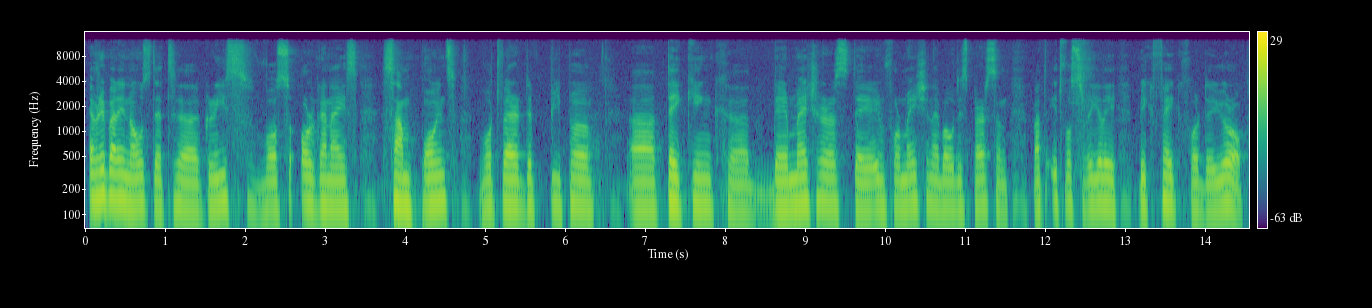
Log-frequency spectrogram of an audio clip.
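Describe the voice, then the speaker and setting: A man from the Czech Republic, speaking at a conference panel, delivers his halting, non-native English flatly and with many fillers. His Czech-accented voice is warm and of medium pitch.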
